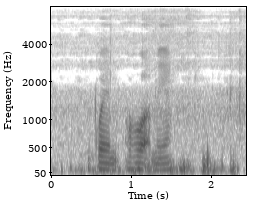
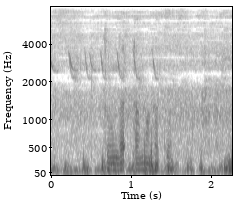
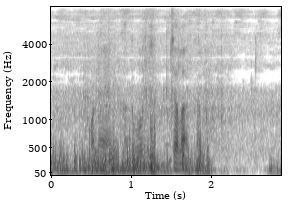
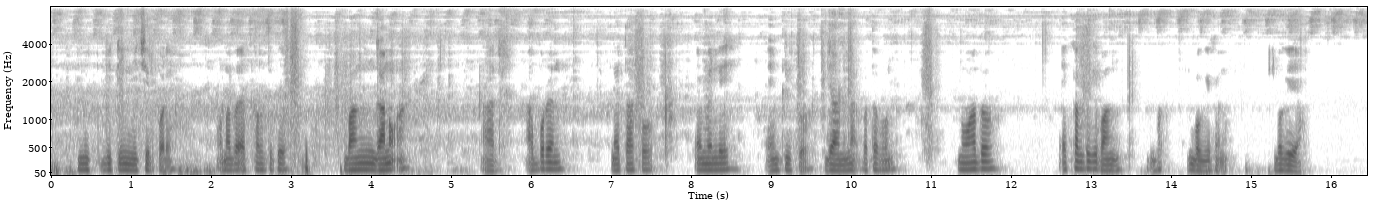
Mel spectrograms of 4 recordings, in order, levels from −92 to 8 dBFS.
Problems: constant background noise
